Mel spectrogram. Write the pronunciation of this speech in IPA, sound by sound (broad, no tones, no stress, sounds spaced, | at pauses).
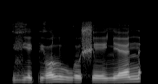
vʲ ɛ pʲ ɔ l u w ɵ ʃ eː lʲ æ n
